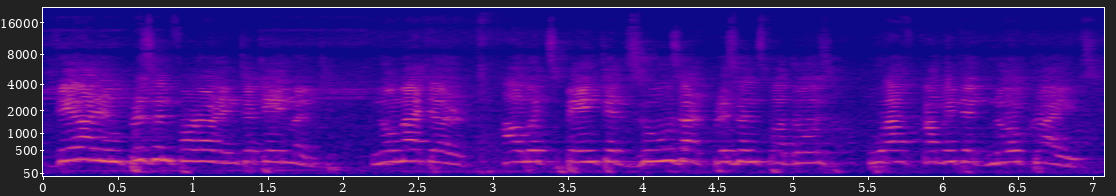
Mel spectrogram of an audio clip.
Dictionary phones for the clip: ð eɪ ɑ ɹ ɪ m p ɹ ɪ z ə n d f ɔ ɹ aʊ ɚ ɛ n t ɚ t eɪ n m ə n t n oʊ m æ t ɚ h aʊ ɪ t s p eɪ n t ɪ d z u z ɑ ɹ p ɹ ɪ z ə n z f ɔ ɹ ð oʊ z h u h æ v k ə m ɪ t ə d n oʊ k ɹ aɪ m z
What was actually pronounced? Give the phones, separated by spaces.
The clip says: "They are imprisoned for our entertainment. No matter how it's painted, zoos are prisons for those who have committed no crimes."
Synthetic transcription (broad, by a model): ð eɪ ɑ ɹ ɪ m p ɹ ɪ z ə n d f ɔ ɹ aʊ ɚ ɛ n t ɚ t eɪ n m ə n t n oʊ m æ t ɚ h aʊ ɪ t s p eɪ n t ɪ d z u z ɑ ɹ p ɹ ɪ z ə n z f ɔ ɹ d oʊ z h u h æ v k ə m ɪ t ə d n oʊ k ɹ aɪ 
